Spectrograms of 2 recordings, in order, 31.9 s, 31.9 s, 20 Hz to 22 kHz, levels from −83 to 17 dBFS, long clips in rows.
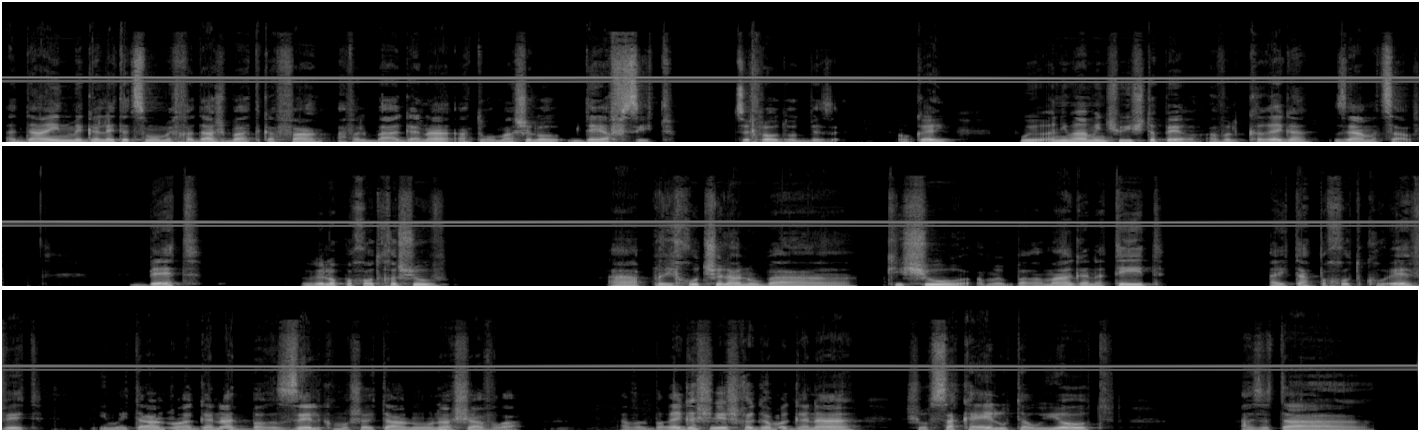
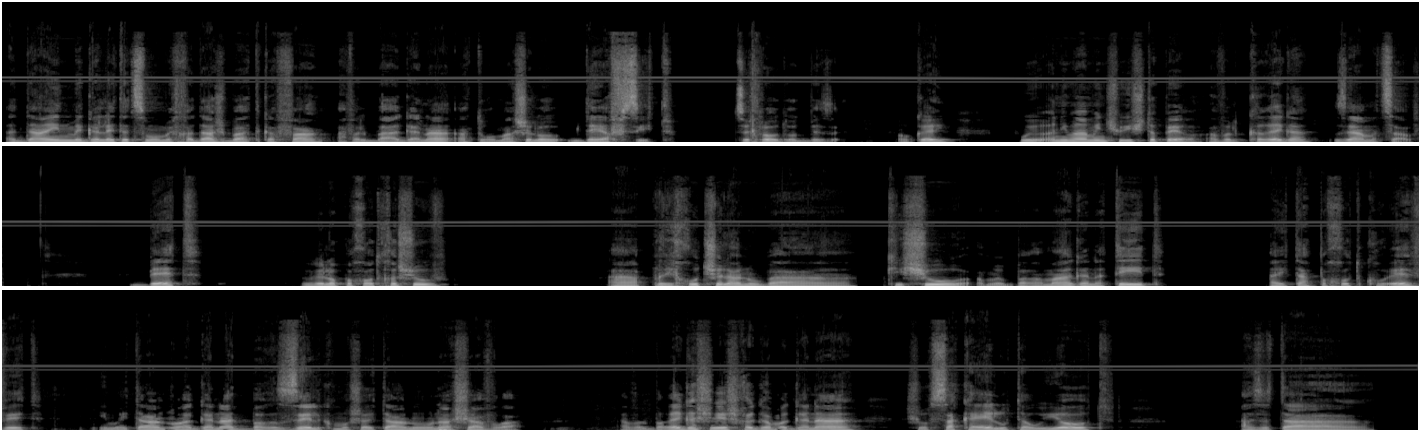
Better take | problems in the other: second | high-pitched whine; loud; throughout; 10 kHz, 9 dB below the speech; faint in the second

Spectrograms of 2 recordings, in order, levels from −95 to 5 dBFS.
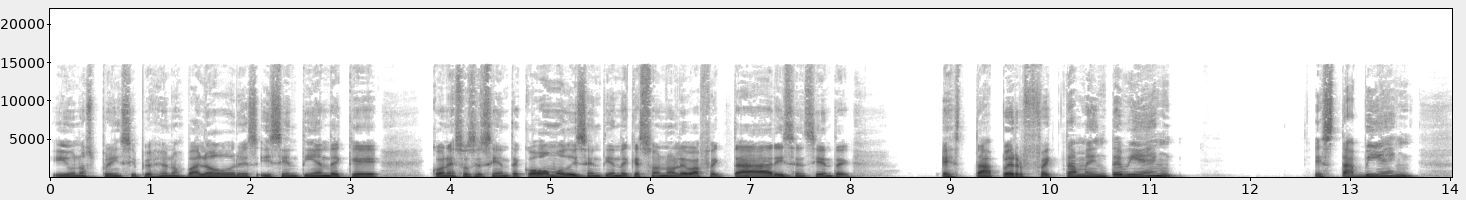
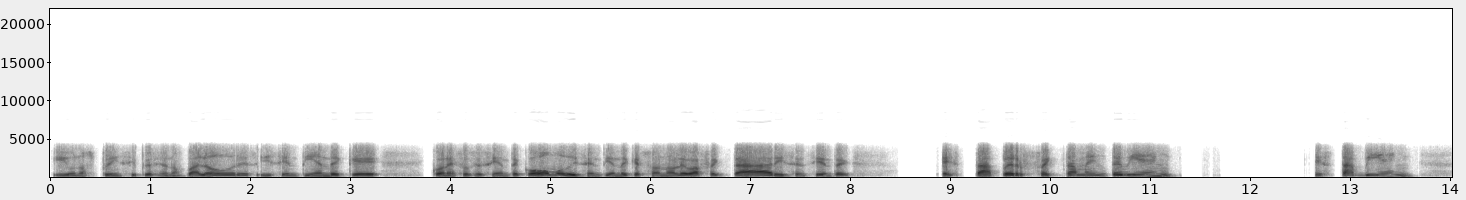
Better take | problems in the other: first | phone-call audio; poor line; nothing above 4 kHz

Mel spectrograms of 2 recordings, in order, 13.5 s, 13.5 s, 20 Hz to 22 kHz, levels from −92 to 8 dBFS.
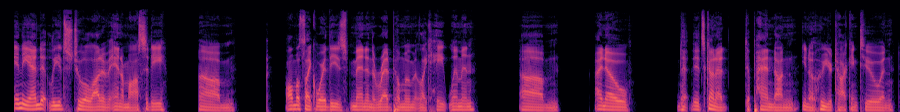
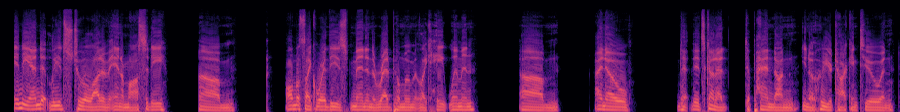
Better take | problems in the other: first | distortion; slight; 10 dB below the speech

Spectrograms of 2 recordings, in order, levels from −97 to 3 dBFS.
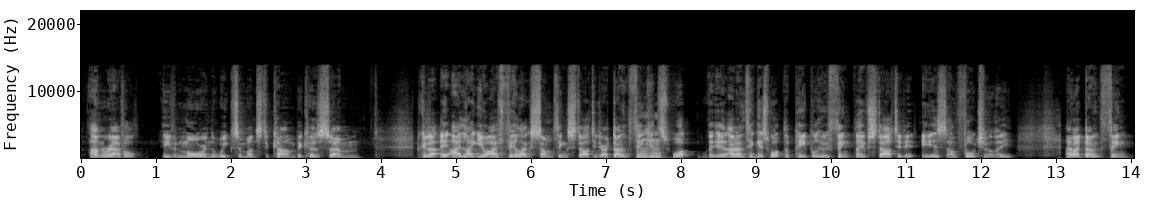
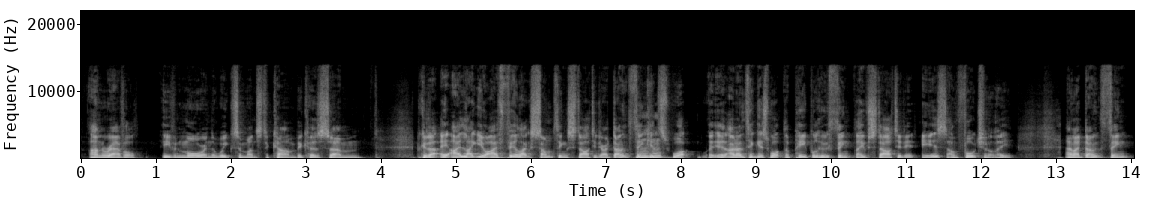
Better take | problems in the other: second | thin; very; fading below 600 Hz

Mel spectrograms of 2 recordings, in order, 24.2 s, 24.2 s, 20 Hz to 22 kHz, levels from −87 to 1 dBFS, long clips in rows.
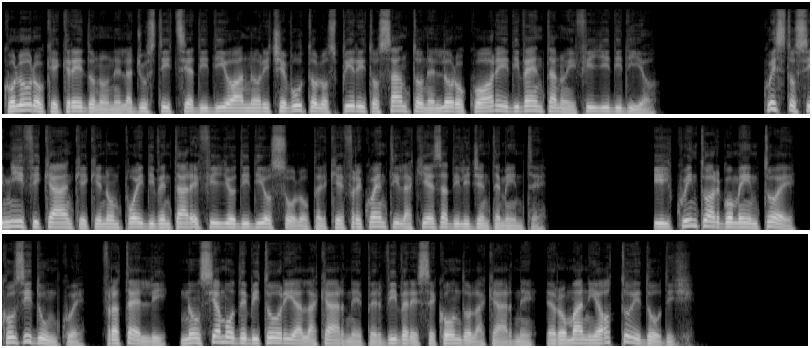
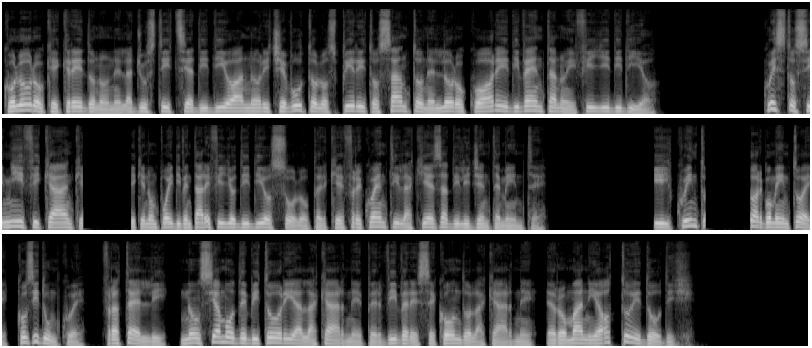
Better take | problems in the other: first | audio freezing; at 9 s and at 15 s

